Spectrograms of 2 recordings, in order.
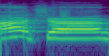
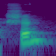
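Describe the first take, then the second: First: It is said brightly and cheerfully. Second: It is said softly and calmly. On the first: The scene is a jolly, fun one. "ரொம்ப ரொம்ப ஜாலியான scene action" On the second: The scene is a subtle, quiet one. "ரொம்ப சட்டிலான சீனா action அப்படிங்குவார்"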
